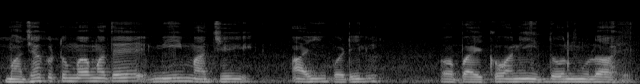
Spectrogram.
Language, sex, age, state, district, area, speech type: Marathi, male, 30-45, Maharashtra, Yavatmal, rural, spontaneous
